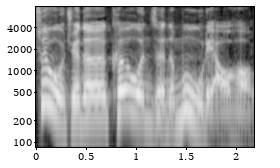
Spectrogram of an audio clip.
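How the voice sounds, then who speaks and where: At a moderate pace, a woman talks in a fairly high voice. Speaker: politician, city councilor. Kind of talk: talk show panel commentary.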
